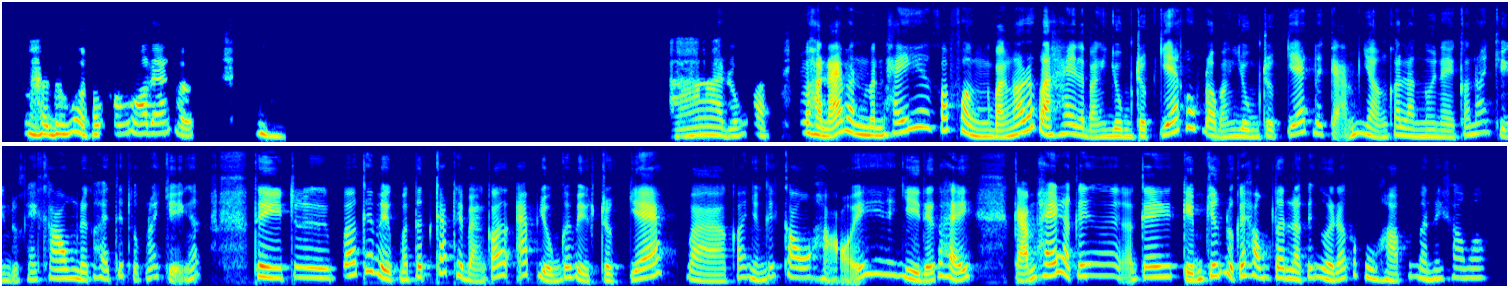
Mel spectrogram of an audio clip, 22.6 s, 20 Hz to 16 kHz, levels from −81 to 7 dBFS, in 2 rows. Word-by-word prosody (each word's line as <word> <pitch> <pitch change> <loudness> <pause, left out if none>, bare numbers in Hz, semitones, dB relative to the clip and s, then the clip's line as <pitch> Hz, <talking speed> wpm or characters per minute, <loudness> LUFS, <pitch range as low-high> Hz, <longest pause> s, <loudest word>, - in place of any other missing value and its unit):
Ờ, 250 -3 +2
đúng 240 +1 +3
rồi, 280 -4 +1
khó 230 - +2
khó 240 - -4
khó 250 -1 +4
đoán 255 +1 0
được. - - -1 0.5
Ừm. 205 -8 -2 2.9
À, 205 +5 -1
đúng 190 +4 -6
rồi! 205 -4 -3
Nhưng - - -21
mà 270 - +3
hồi 215 - +9
nãy 255 +8 +8
mình 260 -8 +3
mình 205 -1 +3
thấy 275 +2 +3
á 420 - 0
có 325 - +3
phần 255 - +2
bạn 165 +3 +3
nói 255 +5 +5
rất - - +2
là - - +10
hay, 240 +3 0
là 215 - 0
bạn 170 0 -3
dùng 185 -2 0
trực 180 +1 -2
giác 295 - +3
lúc 410 - -2
đầu 200 - 0
bạn 175 +2 -4
dùng 175 -2 -2
trực 180 -1 -7
giác 270 +6 0
để 250 - -3
cảm 220 - -2
nhận 215 -10 -2
coi 215 +5 -3
là 190 - -2
người 180 0 -4
này 165 -2 -4
có 210 - -7
nói 260 +4 -6
chuyện 175 -2 -6
được 155 - -12
hay 200 - -7
không, 230 +2 0
để 200 - -1
có 255 - -13
thể 230 - -4
tiếp - - -9
tục 200 - -11
nói 250 +3 -7
chuyện 270 - -5
á, - - -6 0.4
thì 265 -3 +7
t 245 - -13 0.4
với 300 +2 +3
cái 420 +5 -1
việc 215 - +3
mà 200 - -2
tính 265 +7 0
cách 370 - -1
thì 290 - +1
bạn - - -3
có 265 +4 +1
áp 320 0 -2
dụng 165 -8 -1
cái 260 - 0
việc 175 -9 -3
trực 180 0 -4
giác 255 - +4
và 165 -5 -2
có 205 +10 -9
những 220 -7 -4
cái 265 - -8
câu 255 -1 +1
hỏi 270 +7 -3
gì 215 -6 +3
để 175 -1 +3
có 310 - -3
thể 260 - +3 0.3
cảm 230 - +5
thấy 295 +3 +6
là - - +4
cái 290 0 -1 0.4
cái 270 +1 +2
kiểm 195 +1 +3
chứng 290 +4 +1
được - - +3
cái 285 - +1
thông 265 -4 -1
tin 250 -2 +1
là 210 - +1
cái 250 - -7
người 215 -7 +1
đó 210 - -1
có 320 - -11
phù 250 - -1
hợp 180 -4 -3
với 280 - -15
mình 225 -3 -3
hay 220 +2 -4
không 245 -1 -9
hông? 245 0 -10
230 Hz, 290 wpm, -23 LUFS, 190-265 Hz, 2.9 s, là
